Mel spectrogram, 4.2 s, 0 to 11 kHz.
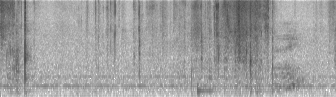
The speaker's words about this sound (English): And if you will open up this packet of yeast and put that in 3 tablespoons of water.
